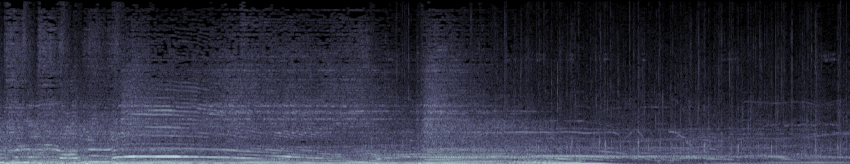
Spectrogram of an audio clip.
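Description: Live rock band with electric guitars and a wailing, gliding vocal. About six seconds in, the band drops back and it goes quieter, leaving a held note and whoops.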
